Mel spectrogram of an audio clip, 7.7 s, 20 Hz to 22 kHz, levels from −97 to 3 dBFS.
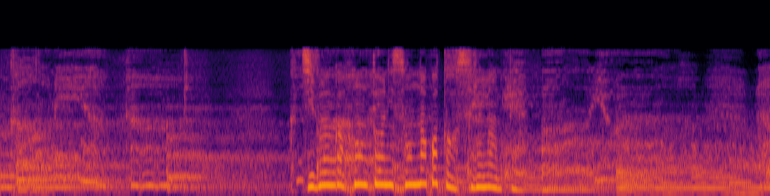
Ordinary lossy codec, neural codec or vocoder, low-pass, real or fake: none; codec, 16 kHz, 16 kbps, FunCodec, trained on Chinese and English, 50 frames a second; none; fake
